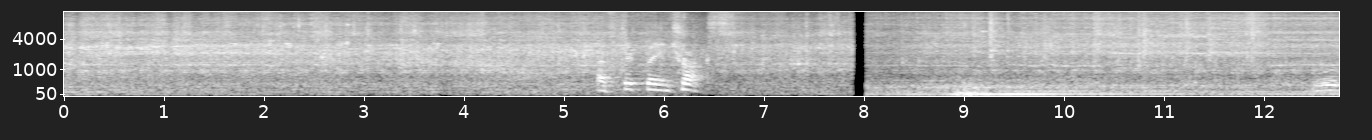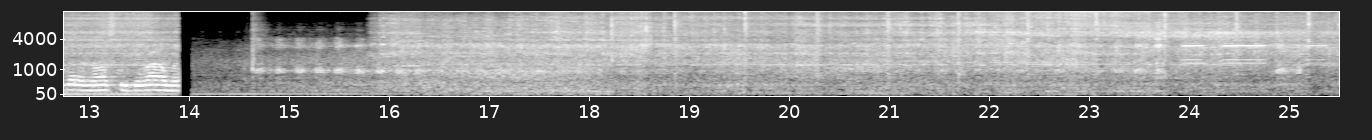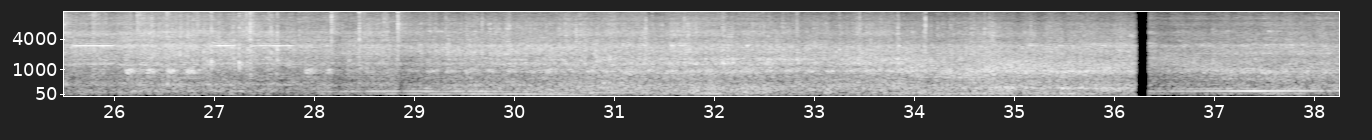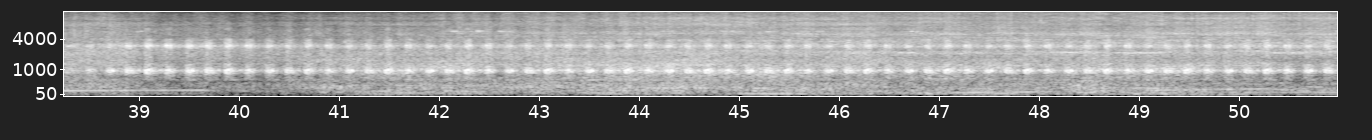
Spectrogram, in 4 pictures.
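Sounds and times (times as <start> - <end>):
toy train motor whirring: 0.0 - 8.4, 10.2 - 13.9, 14.6 - 50.9
plastic trucks rattling on track: 15.8 - 34.9, 38.4 - 50.9.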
